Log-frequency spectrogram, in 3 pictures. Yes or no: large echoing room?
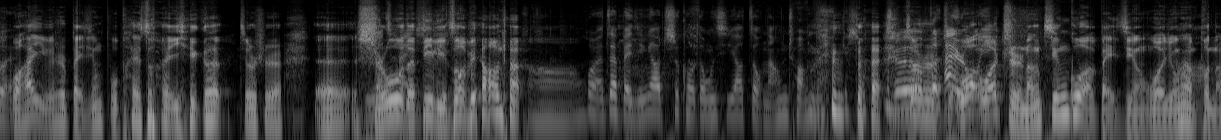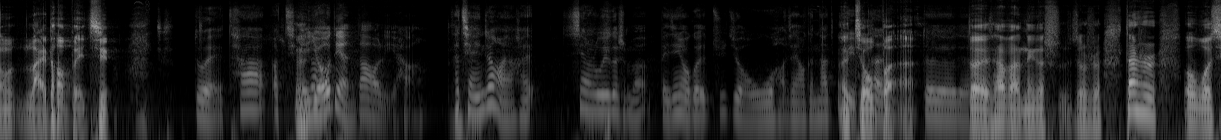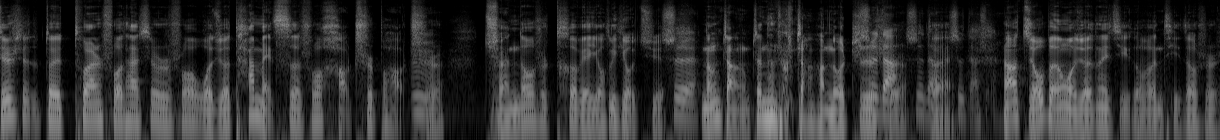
no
